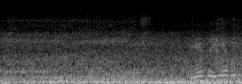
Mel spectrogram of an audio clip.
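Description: Royal Enfield Continental GT 650's 648 cc parallel-twin engine idling steadily, a low even rumble through its exhaust. The exhaust had just overheated and glowed red, which the owner puts down to water trapped inside behind the dB killers.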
